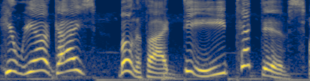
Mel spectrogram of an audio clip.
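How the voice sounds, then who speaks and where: Music plays in the background. A cartoonish character voice speaks at a fairly slow pace. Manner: stammering, excitable.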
